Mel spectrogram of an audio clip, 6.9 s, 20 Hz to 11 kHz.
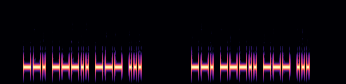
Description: Morse code, heard as a keyed tone, about 25 wpm, 700 Hz. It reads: G8OS G8OS
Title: DXCC-100 Call Signs - 4 Characters - Repeated 2x - 25wpm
